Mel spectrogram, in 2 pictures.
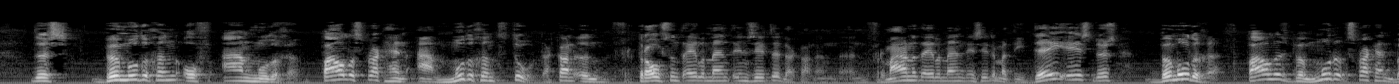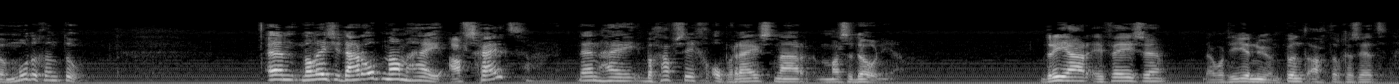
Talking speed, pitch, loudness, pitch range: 135 wpm, 145 Hz, -20 LUFS, 110-185 Hz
